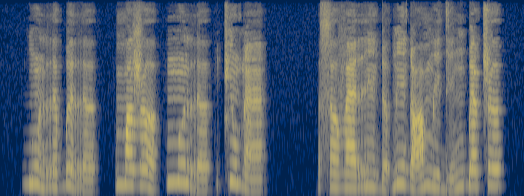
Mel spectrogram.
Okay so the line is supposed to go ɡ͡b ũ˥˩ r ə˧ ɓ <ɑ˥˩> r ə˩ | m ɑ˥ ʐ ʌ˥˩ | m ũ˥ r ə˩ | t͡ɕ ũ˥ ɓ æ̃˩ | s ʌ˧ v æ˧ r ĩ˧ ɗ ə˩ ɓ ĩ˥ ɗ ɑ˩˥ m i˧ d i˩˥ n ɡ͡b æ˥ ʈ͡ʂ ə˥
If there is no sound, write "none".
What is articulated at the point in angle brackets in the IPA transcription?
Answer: ə˥˩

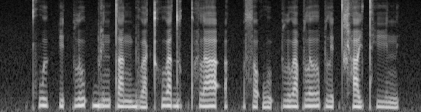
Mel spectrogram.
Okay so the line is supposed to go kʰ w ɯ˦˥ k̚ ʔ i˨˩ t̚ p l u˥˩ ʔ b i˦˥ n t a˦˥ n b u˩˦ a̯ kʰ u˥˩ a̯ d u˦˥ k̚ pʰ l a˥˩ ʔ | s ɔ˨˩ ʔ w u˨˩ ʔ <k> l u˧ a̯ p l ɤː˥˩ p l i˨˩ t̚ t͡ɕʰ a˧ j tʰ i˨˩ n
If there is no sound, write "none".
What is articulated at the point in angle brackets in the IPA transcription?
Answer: p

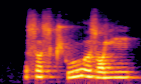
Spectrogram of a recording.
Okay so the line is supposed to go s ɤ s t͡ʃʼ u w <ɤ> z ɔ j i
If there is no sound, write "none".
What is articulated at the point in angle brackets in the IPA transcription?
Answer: ɤ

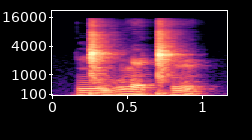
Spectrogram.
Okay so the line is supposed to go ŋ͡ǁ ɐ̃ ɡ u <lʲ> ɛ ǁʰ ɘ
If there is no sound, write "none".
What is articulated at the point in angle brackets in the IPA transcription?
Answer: l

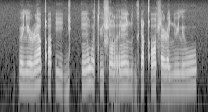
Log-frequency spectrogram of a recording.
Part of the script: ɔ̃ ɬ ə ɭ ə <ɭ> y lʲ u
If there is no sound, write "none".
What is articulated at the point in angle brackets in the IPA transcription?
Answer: ʎ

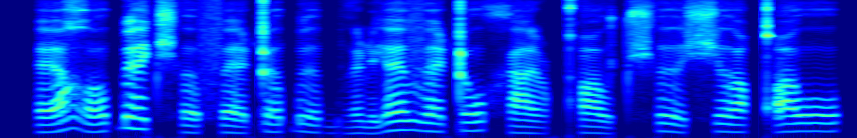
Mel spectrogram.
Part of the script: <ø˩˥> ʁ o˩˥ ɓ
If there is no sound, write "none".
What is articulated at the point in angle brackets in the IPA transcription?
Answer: ɛ˩˥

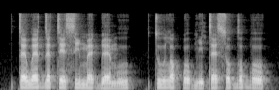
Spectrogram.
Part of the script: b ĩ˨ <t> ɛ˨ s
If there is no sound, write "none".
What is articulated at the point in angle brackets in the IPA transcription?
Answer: t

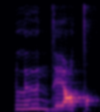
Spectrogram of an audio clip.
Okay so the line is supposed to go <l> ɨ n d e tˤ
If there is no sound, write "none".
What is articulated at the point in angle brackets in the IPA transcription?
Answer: l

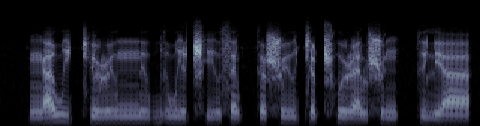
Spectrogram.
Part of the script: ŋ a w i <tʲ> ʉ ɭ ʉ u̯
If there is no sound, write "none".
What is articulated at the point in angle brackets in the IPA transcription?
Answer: cʰ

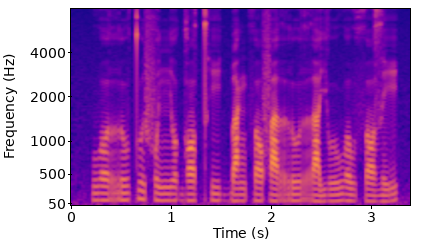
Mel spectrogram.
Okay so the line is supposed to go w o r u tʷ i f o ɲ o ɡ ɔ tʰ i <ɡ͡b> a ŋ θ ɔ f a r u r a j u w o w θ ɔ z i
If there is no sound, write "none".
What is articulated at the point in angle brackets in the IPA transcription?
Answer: ɡ͡b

